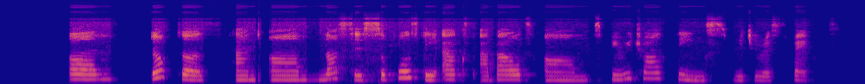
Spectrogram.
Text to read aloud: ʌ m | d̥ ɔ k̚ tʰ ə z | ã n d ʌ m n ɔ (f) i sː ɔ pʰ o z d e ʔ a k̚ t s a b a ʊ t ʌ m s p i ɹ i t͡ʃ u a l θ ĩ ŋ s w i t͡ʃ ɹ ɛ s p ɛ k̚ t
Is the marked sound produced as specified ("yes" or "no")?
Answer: no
